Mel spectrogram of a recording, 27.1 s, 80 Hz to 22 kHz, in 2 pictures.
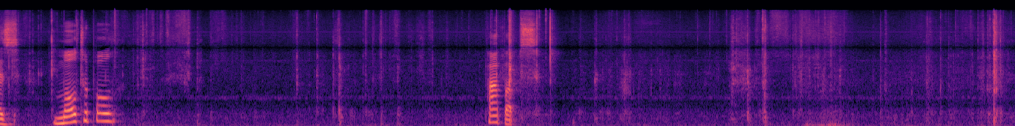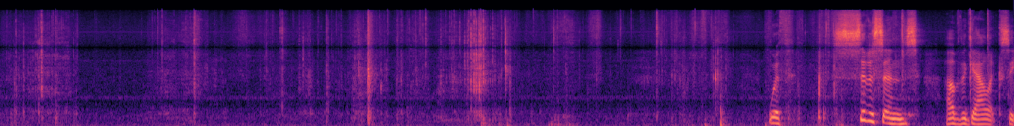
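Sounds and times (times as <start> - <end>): stiff paper rustling and crinkling: 7.7 - 14.6, 15.5 - 24.8.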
